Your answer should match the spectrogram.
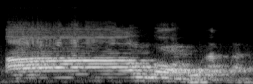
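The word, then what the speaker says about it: الله أكبر: Enggak boleh memanjangkan lafaz A-nya ketika lafaz Allah. Allahu Akbar. Enggak boleh.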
